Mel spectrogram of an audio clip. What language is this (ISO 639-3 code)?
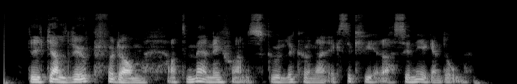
swe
